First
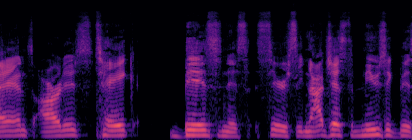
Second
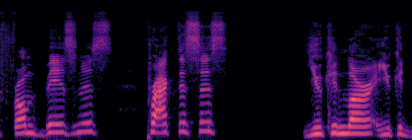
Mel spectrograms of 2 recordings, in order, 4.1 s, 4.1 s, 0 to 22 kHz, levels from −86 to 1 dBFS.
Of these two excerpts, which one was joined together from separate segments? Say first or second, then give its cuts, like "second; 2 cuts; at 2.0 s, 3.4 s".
first; 1 cut; at 0.9 s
